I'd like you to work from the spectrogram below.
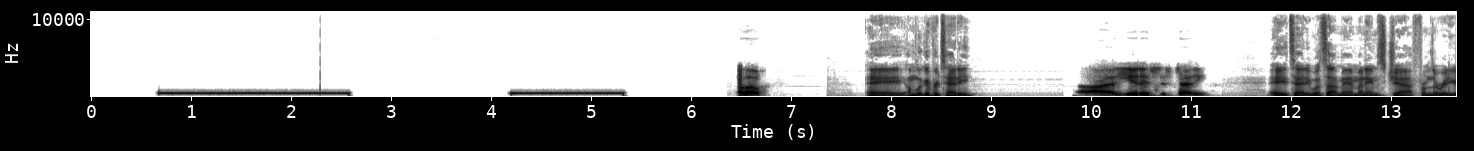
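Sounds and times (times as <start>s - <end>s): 
telephone ringing tone: 0.7s - 2.6s, 4.2s - 5.4s
speech: 7.8s - 9.0s, 10.2s - 11.2s, 11.8s - 13.6s.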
